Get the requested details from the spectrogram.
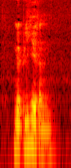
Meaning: to furnish
- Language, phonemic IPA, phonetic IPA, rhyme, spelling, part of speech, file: German, /møˈbliːʁən/, [møˈbliːɐ̯n], -iːʁən, möblieren, verb, De-möblieren.ogg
